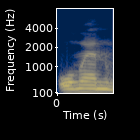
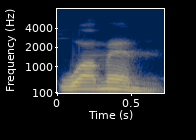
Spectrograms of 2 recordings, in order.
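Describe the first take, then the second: First: The word starts with a plain 'o' vowel. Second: The word starts with a 'w' glide. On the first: The speaker calls it wrong. "অনেকে এখানে ওম্যান বলো" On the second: The speaker calls it right. "এটাকে ওয়াম্যান বলবে"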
